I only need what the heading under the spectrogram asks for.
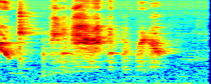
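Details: A pet cockatiel inviting its owner to play chase gives a quick run of harsh, raspy, high, grating squawks one after another.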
